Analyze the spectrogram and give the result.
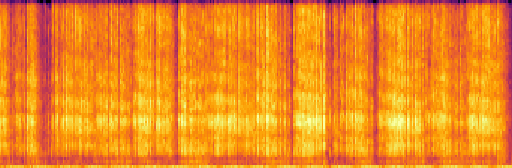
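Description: Long pointed nails quickly scratch the frosted top surface of a large, solid, round ice block. The result is a steady, dense, bright scratching hiss with brief dips, over a faint low rumble.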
